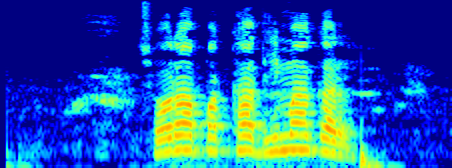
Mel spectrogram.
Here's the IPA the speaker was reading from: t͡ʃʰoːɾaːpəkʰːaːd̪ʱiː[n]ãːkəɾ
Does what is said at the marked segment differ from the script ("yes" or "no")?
yes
